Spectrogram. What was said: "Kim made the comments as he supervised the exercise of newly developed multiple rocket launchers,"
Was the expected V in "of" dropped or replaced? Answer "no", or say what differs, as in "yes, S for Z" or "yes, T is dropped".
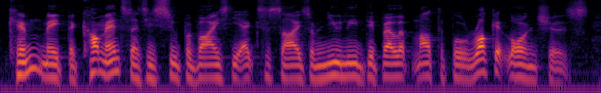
no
